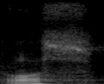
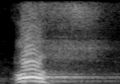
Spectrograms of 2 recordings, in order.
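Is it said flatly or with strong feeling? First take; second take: flatly; strong feeling. First: It is said flatly, without feeling. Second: It is said strongly, with feeling.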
